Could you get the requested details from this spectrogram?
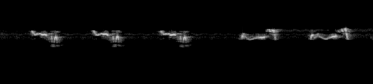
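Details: Bar-winged prinia (Prenjak Jawa) tutor song for cage birds: three high down-slurred chirps spaced about two-thirds of a second apart, then two longer warbled notes, high-pitched, with a quiet background.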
